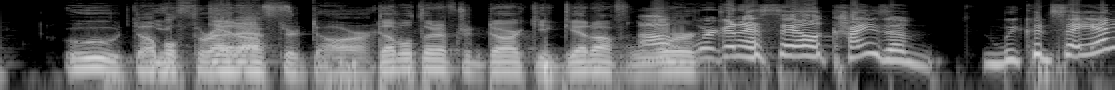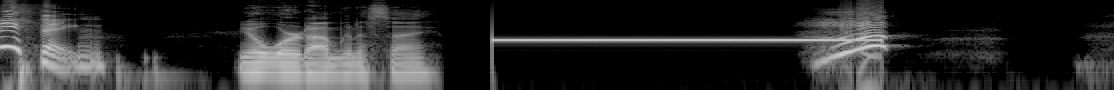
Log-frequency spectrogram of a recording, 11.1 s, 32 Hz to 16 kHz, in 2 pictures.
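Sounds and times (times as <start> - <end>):
speech: 0.3 - 6.2, 6.8 - 7.8, 9.6 - 10.1
loud high-pitched censor bleep over a spoken word: 8.0 - 9.9.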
